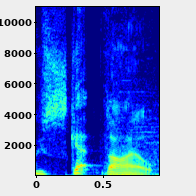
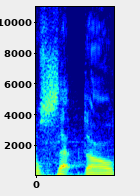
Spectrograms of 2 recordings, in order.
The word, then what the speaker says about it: Sceptile: of Gengar today I'm showing you skepti or septile depending how you would like to pronounce it I'm not going to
